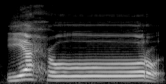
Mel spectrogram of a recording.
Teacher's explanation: آیت کرنے کی صورت میں را کو ساکن بنا کر پڑھیں گے.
